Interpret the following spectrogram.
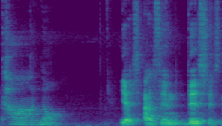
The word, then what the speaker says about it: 단어: Because this circle-shaped consonant is silent, we kind of pronounce it like 단어.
